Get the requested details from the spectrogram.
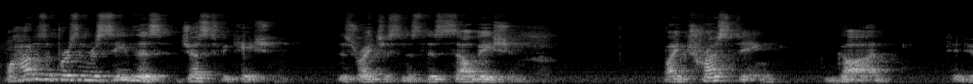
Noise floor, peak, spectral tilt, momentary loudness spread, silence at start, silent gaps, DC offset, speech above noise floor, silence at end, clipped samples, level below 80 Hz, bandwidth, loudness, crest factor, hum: -57 dBFS; -8 dBFS; -4.5 dB/octave; 18 LU; 0.05 s; none; under 0.1%; 30 dB; 0 s; under 0.1%; -68 dBFS; 13 kHz; -27 LUFS; 20 dB; none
